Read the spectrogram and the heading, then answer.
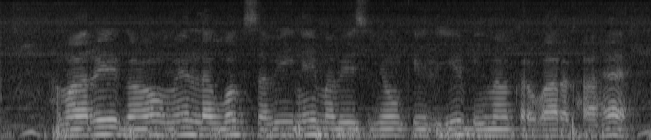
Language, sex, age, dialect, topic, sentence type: Hindi, male, 25-30, Kanauji Braj Bhasha, banking, statement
